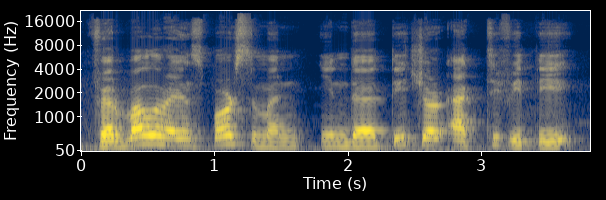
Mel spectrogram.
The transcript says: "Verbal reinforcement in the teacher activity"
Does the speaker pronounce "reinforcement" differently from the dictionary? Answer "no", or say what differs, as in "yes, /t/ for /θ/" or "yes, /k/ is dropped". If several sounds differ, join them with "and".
yes, /p/ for /f/ and /t/ is dropped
